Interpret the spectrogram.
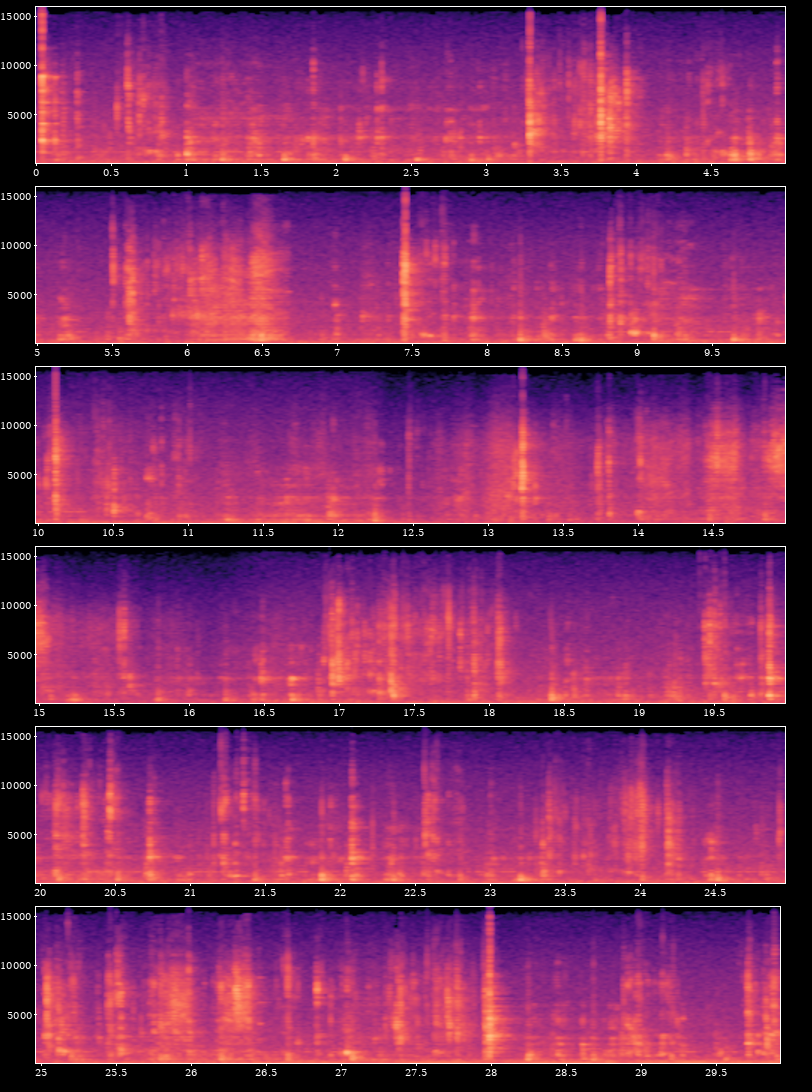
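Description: Close-up chewing and eating sounds of a person biting into and chewing bakso mercon, a beef meatball filled with chili, in spicy broth: irregular wet mouth clicks and bites throughout.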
